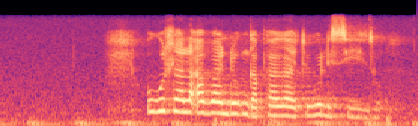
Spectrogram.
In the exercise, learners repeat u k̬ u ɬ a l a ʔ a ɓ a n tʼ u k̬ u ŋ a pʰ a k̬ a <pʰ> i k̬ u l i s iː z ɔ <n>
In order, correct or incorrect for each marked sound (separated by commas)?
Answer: incorrect, incorrect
